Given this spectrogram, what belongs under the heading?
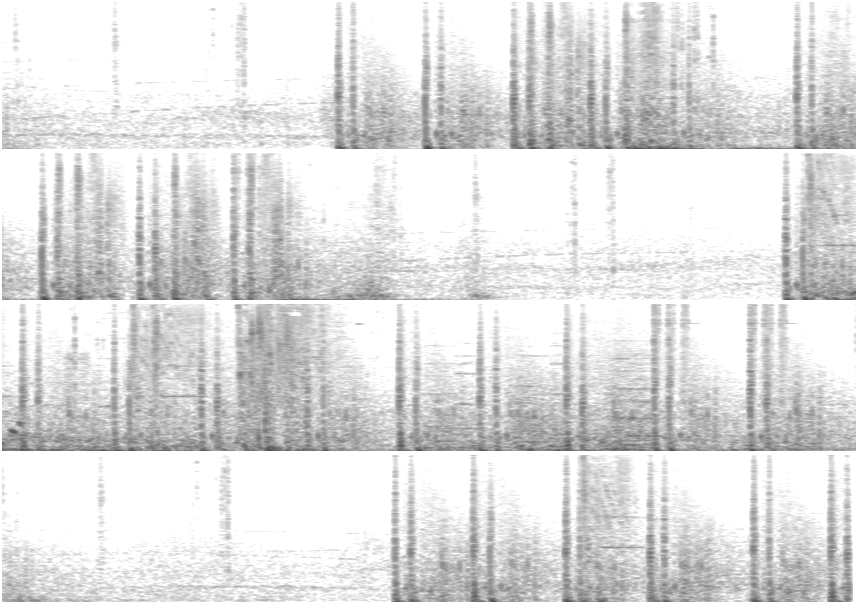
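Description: Rapid gunfire bursts in Fortnite's No Building mode, loud and close, coming in dense volleys separated by brief quieter gaps, with no talking over them.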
